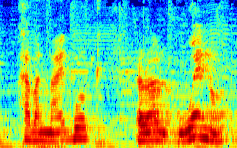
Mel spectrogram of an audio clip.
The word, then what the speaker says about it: Ueno: a night walk around Ueno. Ueno is like the neighborhood, like the zone we're going to be in. This is spelled like bueno in Spanish, but without the B.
